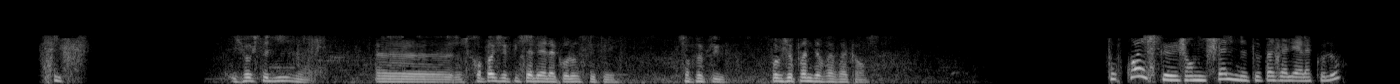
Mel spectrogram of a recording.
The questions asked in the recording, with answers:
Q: Pourquoi est-ce que Jean-Michel ne peut pas aller à la colo?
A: Parce qu'il n'en peut plus.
